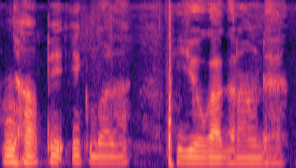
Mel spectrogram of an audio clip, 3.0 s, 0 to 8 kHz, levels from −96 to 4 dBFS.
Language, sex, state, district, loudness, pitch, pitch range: Hindi, male, Jharkhand, Palamu, -23 LUFS, 115 Hz, 110-120 Hz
